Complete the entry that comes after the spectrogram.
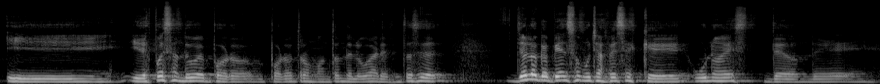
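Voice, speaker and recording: A man from Uruguay with a Rioplatense Buenos Aires accent, a visual artist talking as a guest in an interview, thoughtful and halting, often restarting his phrases. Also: mid-range voice, warm tone. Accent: Rioplatense Spanish, Buenos Aires. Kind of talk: relaxed interview conversation.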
